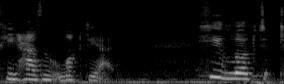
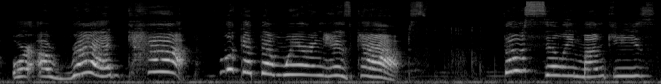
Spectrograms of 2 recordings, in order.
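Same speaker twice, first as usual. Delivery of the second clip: delighted; 8 semitones higher than usual. A narrator's reading. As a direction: marvel at the silly monkeys. Delighted reveal of monkeys.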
